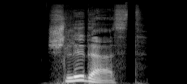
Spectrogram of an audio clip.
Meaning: second-person singular present of schliddern
- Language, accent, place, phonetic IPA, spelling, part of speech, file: German, Germany, Berlin, [ˈʃlɪdɐst], schlidderst, verb, De-schlidderst.ogg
